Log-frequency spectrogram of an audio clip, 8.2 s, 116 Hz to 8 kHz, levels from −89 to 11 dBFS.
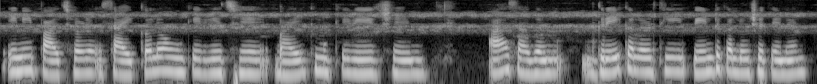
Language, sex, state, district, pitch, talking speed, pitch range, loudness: Gujarati, female, Gujarat, Valsad, 205 Hz, 140 wpm, 195-215 Hz, -15 LUFS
